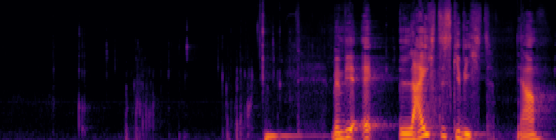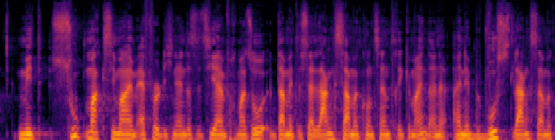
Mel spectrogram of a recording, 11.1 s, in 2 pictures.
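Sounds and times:
person sipping a drink: 0:00.8 - 0:04.0
speech: 0:02.6 - 0:11.0
low thump: 0:02.7 - 0:03.8.

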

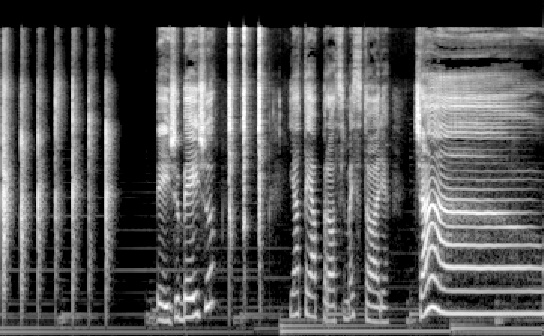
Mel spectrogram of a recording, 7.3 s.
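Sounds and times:
hands clapping: 0:00.0 - 0:01.6
speech: 0:02.1 - 0:03.0, 0:03.9 - 0:07.1.

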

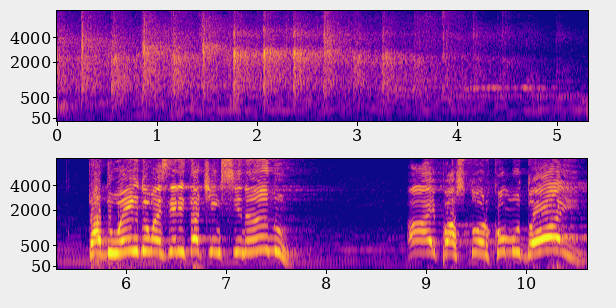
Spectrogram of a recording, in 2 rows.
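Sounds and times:
audience applause: 0:00.0 - 0:05.2
speech: 0:05.6 - 0:07.8, 0:09.0 - 0:10.5.

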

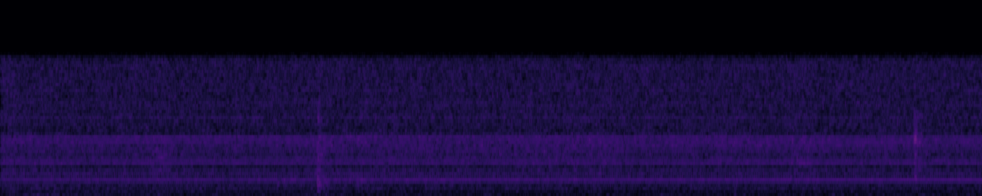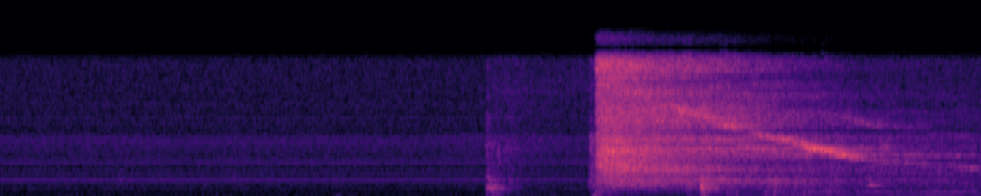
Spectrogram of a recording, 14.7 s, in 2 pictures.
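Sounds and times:
Ohmi Railway train rumble: 0:11.2 - 0:14.7.

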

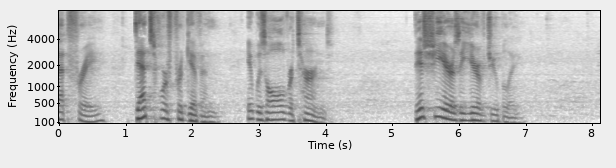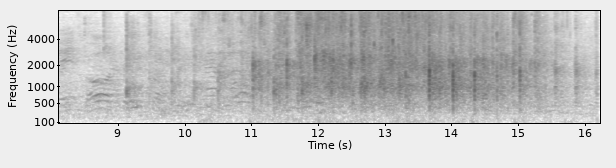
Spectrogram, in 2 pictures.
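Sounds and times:
speech: 0:00.0 - 0:04.2, 0:05.4 - 0:07.0
crowd clapping: 0:09.1 - 0:16.2.

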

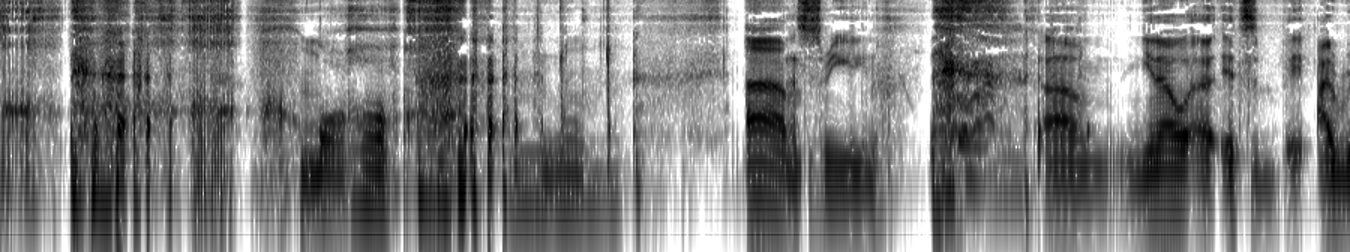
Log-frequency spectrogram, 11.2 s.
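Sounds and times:
voice imitating loud snoring: 0:00.0 - 0:05.5
laughter: 0:00.6 - 0:01.6, 0:03.4 - 0:05.4, 0:06.4 - 0:11.0
speech: 0:00.8 - 0:05.1, 0:06.2 - 0:11.2.

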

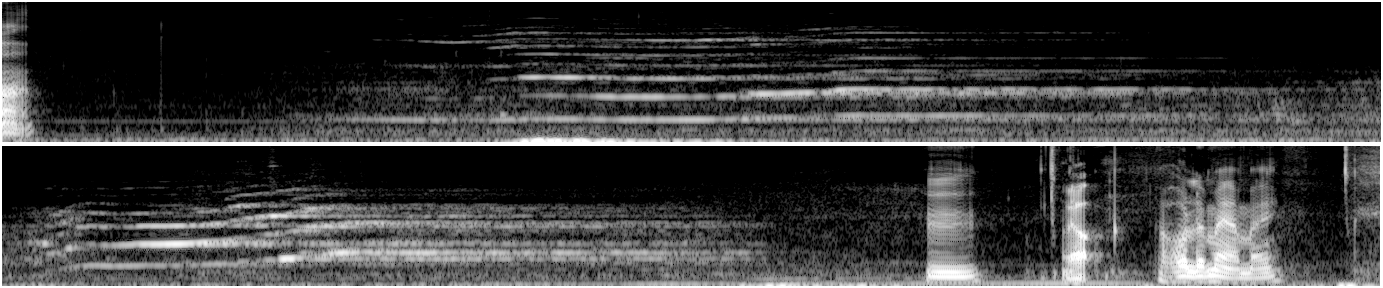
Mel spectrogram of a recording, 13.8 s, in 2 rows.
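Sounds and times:
humpback whale call: 0:01.6 - 0:11.8
speech: 0:11.6 - 0:13.4.

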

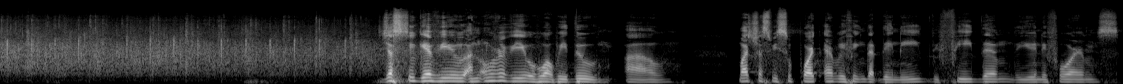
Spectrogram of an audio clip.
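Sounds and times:
audience clapping: 0:00.0 - 0:05.2
speech: 0:03.8 - 0:06.8, 0:07.4 - 0:11.2.

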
